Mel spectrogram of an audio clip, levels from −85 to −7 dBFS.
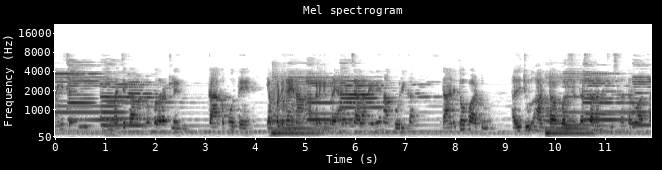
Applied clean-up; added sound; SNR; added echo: classical method log-MMSE.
